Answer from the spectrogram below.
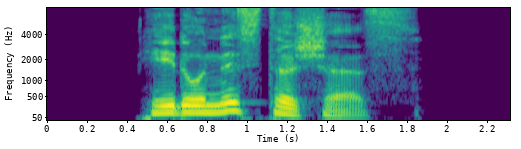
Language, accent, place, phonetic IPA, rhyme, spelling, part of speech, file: German, Germany, Berlin, [hedoˈnɪstɪʃəs], -ɪstɪʃəs, hedonistisches, adjective, De-hedonistisches.ogg
- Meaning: strong/mixed nominative/accusative neuter singular of hedonistisch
